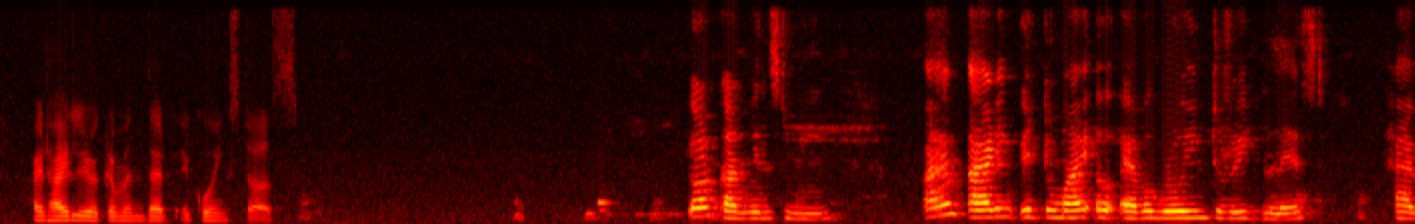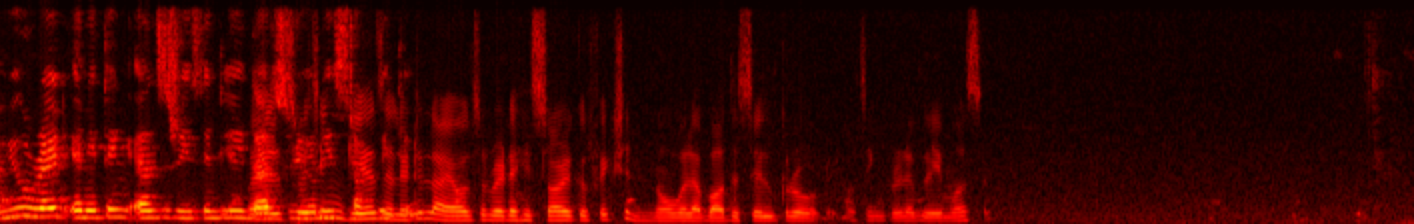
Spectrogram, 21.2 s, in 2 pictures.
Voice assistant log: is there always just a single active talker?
No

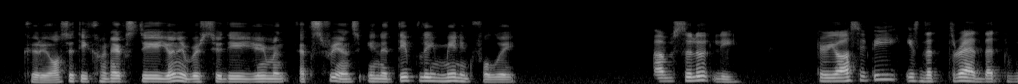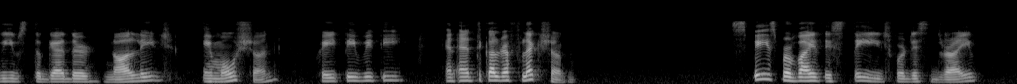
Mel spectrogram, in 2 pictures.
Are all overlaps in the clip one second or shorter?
Yes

